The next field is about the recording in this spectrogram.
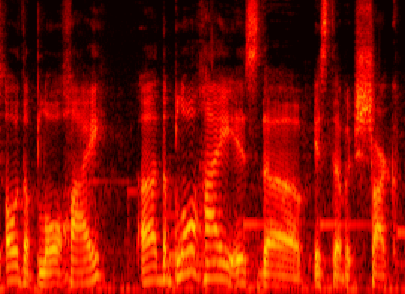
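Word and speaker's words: Blåhaj: So apparently it really is, it's supposed to be pronounced blowhigh and not blahaj.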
